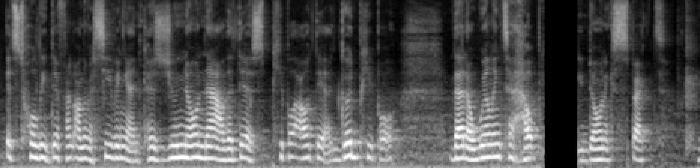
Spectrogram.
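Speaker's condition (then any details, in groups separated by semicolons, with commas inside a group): No condition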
